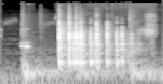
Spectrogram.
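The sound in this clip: Dice rolled for an attack roll in a tabletop fantasy role-playing game: a short burst of quick clattering taps that rattles briefly, then stops.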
